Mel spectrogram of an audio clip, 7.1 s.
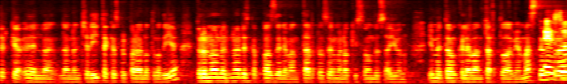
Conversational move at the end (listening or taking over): taking over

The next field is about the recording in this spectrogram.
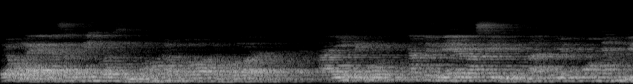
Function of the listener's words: listening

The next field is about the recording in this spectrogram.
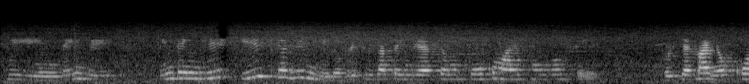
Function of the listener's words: listening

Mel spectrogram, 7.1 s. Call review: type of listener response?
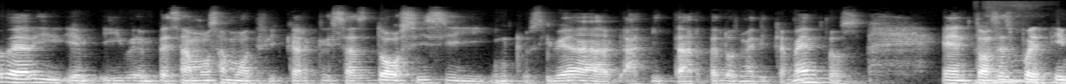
listening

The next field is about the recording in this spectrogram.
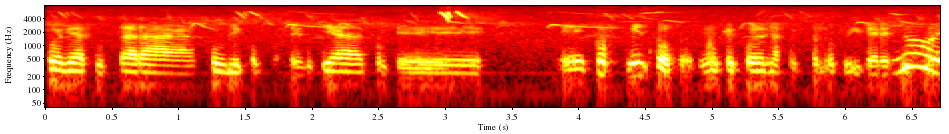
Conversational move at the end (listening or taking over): taking over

